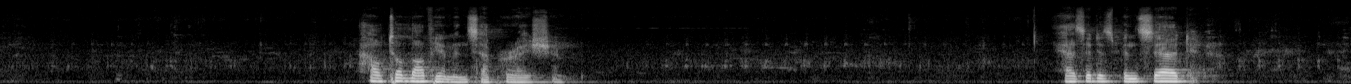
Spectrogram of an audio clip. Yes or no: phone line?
no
